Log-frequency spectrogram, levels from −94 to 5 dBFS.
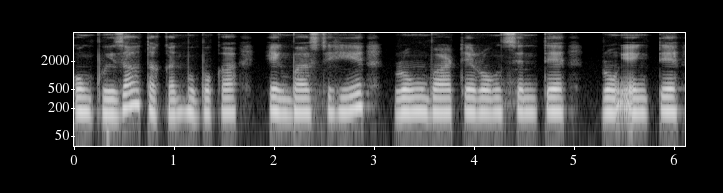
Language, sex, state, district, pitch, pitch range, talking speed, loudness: Mizo, female, Mizoram, Aizawl, 165 Hz, 160-170 Hz, 195 wpm, -17 LUFS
